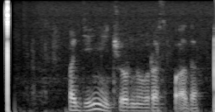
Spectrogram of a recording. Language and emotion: Russian, neutral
